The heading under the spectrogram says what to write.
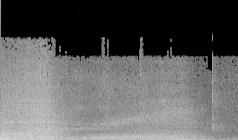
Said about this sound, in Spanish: Paciencia. y es el vecino que anda calando las motos que ojalá que se le punche.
